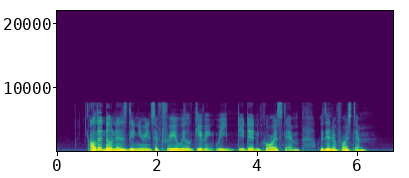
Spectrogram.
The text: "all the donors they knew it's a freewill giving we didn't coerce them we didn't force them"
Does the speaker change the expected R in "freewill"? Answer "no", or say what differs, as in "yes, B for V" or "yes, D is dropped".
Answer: no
